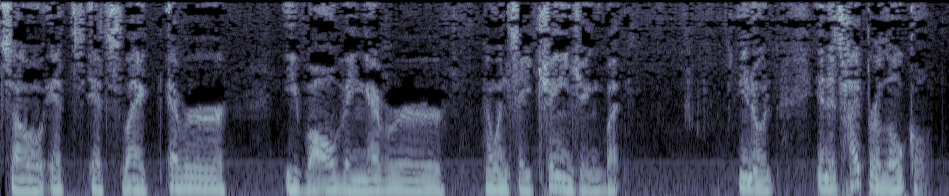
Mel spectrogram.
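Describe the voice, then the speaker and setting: Very slowly and with long, frequent pauses, a man with an American accent speaks in a somewhat breathy voice at very even loudness. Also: fairly low pitch for a man, fairly even intonation. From Lake Vermilion area, northern Minnesota. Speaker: radio host. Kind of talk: casual chat. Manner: halting, many fillers.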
